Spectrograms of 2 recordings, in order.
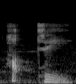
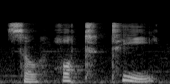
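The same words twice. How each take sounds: First: "hot tea" run together, the first t soft, low and quiet; linked natural. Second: "So hot tea" with every sound fully pronounced, slow; careful katakana-style. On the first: Teacher shows the natural linked way, relaxed. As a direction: let "hot tea" blend smoothly. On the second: Teacher shows the stiff textbook way, careful. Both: Shown as a demonstration. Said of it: "they become soft or they disappear".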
